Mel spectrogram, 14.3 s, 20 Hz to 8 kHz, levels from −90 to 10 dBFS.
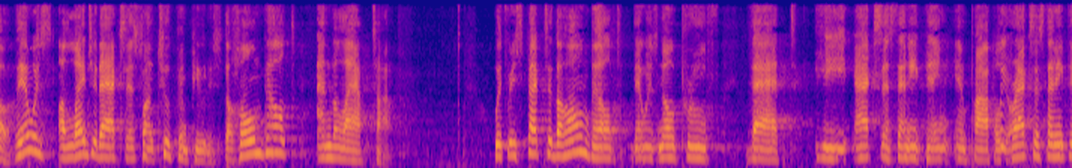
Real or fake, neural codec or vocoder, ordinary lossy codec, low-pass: fake; codec, 16 kHz in and 24 kHz out, 1.1 kbps, FireRedTTS-2 codec; MP3, 64 kbps; 7.2 kHz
